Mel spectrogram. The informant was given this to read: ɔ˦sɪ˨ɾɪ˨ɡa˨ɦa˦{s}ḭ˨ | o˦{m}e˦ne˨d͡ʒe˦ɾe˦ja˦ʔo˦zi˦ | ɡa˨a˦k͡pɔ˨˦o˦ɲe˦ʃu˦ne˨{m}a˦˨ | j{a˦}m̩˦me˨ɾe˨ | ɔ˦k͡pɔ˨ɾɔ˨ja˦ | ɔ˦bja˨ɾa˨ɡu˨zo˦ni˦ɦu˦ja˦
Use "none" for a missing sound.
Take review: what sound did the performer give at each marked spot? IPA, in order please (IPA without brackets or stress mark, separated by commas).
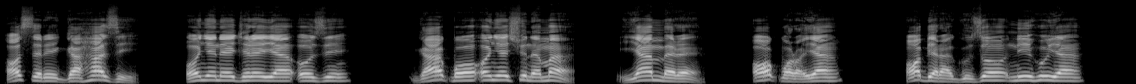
z, ɲ, m, a˦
